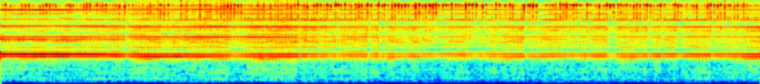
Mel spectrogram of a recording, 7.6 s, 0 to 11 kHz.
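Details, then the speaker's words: Antique ring-oiled Wagner 2 hp motor; fast rattling tick about three per second over steady high whine, runs well but one bearing is shot and its reservoir gets too hot to touch, new bearing ordered: worn motor bearing. "It runs well. But this bearing is shot."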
